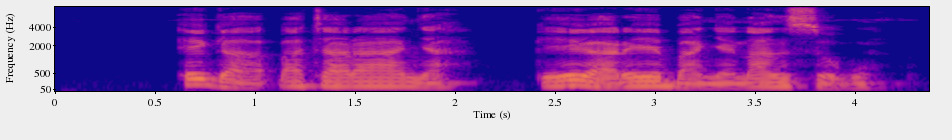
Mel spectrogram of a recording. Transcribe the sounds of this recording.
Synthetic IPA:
ɪ˦ɡa˨a˨k͡pa˦t͡ʃa˦ɾa˦a˦ɲa˦ | kɪ˦ɪ˦ɣa˨ɾɪ˦ba˨ɲe˨na˦n̩˦so˨ɡ͡bu˦

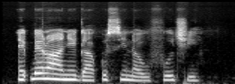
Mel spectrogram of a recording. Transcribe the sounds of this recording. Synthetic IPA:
e˨k͡pe˦ɾʊ˦a˨ɲɪ˦ɡa˨a˨kʷʊ˦sɪ˦na˨u˨fo˦t͡ʃi˦

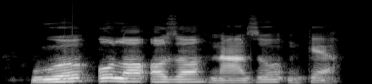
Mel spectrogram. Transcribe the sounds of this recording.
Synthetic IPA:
u˨wo˦ʊ˦lɔ˦ʔɔ˦zɔ˦na˨a˨zʊ˦ŋ̩˨ke˦a̰˨

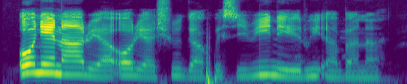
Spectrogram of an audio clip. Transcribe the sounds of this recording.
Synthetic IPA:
o˦ɲe˦na˨a˦ɾja˨ʔɔ˦ɾja˨ʃu˦ɡa˨kʷe˨si˨ɾi˦ne˨ɾi˦a˨ba˨na˨

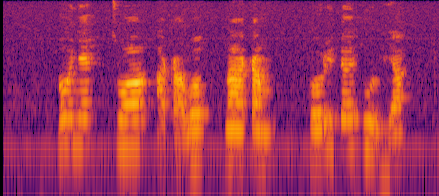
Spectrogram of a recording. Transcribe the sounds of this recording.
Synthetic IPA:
o˦ɲe˦ | tʊ˦ɔ˦a˨ka˨wo˦ | na˦a˦ka˦m̩˦ | o˨ɾi˦te˦u˦ɾu˨ja˦

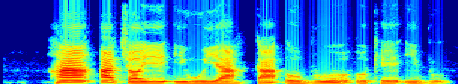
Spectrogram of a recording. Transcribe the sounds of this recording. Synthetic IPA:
ha˦a˦t͡ʃɔ˦ɣɪ˦i˦wu˦ja˦ka˨o˦bu˨o˦o˦kʰe˦i˦bṵ˨

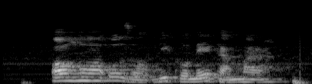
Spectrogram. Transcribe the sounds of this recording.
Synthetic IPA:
ɔ˦ɦʊ˦ɔ˦ʔʊ˦zɔ˨bi˦ko˨me˦ka˨m̩˦ma˦ɾa˦

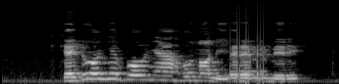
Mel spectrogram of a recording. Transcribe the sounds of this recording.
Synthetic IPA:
ke˨do˦ɲe˦bʊ˨o˦ɲe˦a˦ɦʊ˦nɔ˦ne˨e˦ɾe˦me˦mi˦ɾi˦

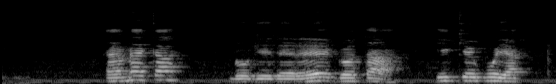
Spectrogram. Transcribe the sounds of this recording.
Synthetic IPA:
e˨me˦ka˦ | bʊ˨ɡi˨de˨ɾe˨e˦ɡo˦ta˦˨ | i˦ke˦ɡʷu˦ja˦

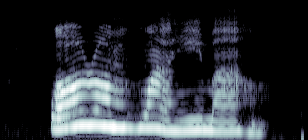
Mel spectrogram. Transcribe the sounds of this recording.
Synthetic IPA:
k͡pɔ˦ɾɔ˦m̩˦ɦʷa˦˨ɲi˦ma˦a˦ɦʊ˨

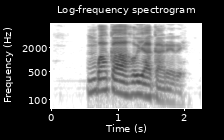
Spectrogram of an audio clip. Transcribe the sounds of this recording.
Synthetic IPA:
ŋ͡m̩˦ɡ͡ba˦ka˦a˦˨ɦʊ˦ja˦ka˨ɾḛ˨ɾḛ˨

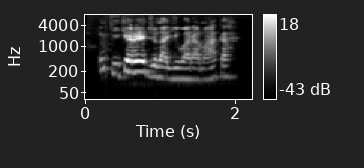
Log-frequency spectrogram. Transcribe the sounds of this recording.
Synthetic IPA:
ŋ̩˦ki˨ke˦ɾe˦d͡ʒu˨la˨ɡi˨wa˨ɾa˨ma˨˦a˦ka˦

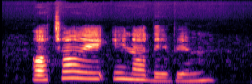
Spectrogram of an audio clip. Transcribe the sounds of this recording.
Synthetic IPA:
ɔ˨t͡ʃɔ˦ɣɪ˦ɪ˦nɔ˦de˨be˨m̩˦

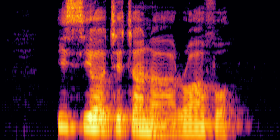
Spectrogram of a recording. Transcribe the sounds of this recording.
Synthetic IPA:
i˦si˦ɔ˦t͡ʃɪ˦t͡ʃa˦na˨a˨ɾʊ˦a˦fɔ˦

